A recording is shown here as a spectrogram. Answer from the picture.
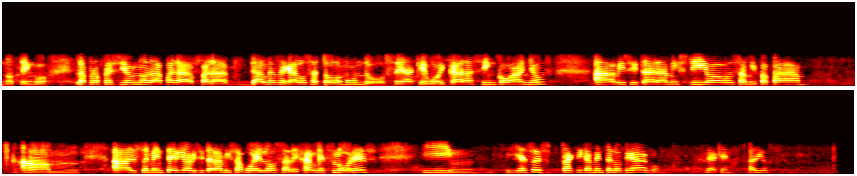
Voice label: Honduras Tegucigalpa Fem

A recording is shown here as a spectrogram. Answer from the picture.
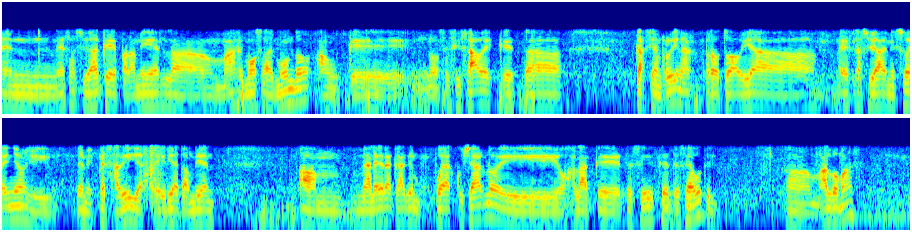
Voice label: Cuba Habana Male

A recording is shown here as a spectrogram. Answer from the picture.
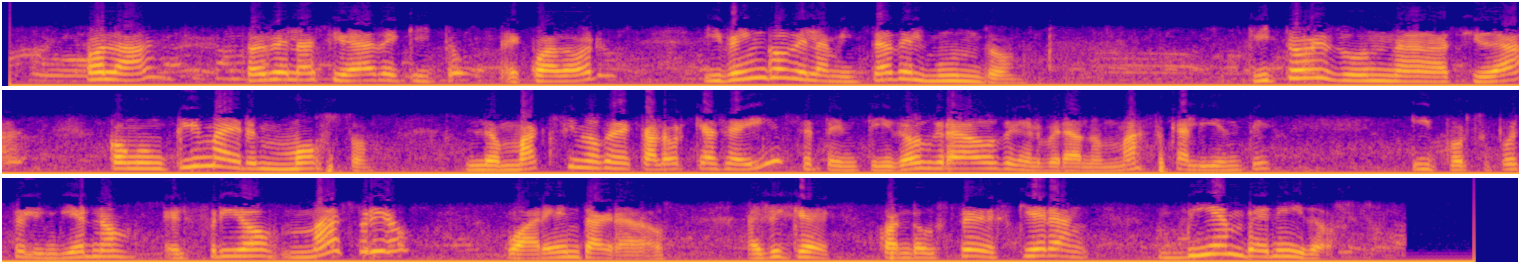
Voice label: Ecuador Quito Fem

